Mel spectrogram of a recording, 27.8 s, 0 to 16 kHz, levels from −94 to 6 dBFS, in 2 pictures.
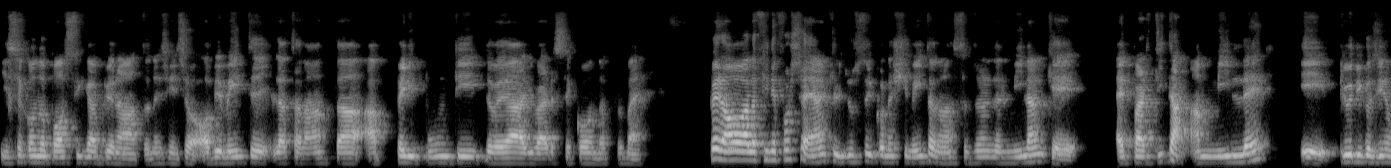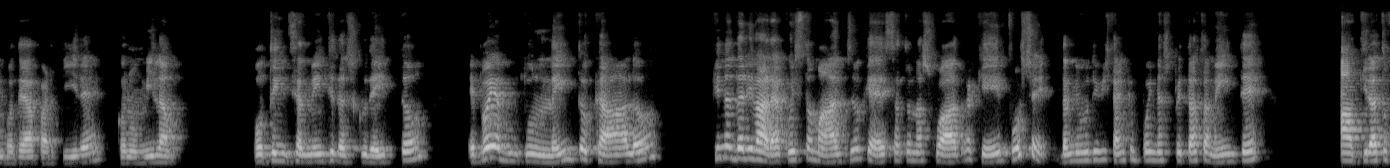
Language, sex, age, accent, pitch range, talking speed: Italian, male, 20-39, native, 125-180 Hz, 175 wpm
